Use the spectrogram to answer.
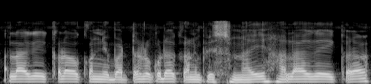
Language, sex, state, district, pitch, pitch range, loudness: Telugu, male, Andhra Pradesh, Sri Satya Sai, 125 Hz, 115-125 Hz, -14 LUFS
